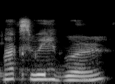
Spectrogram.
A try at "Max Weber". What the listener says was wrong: Max Weber. It's actually Weber. V. It's not We. That's how you pronounce it now.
